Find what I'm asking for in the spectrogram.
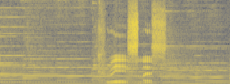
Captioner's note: sentimental holiday music; robotic voice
